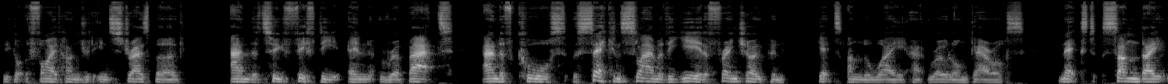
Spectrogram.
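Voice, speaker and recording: A man hosting a tennis betting podcast, reading a brisk intro and then chatting in a relaxed, self-deprecating way. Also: medium pitch. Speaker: podcast host.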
